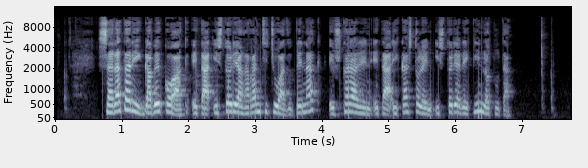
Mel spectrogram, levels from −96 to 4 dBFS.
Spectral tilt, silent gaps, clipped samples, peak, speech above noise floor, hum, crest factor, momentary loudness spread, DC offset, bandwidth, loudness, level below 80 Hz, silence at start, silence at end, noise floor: -2 dB/octave; none; under 0.1%; -2 dBFS; 29 dB; none; 20 dB; 10 LU; under 0.1%; 11.5 kHz; -21 LUFS; -58 dBFS; 0.65 s; 0.9 s; -50 dBFS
